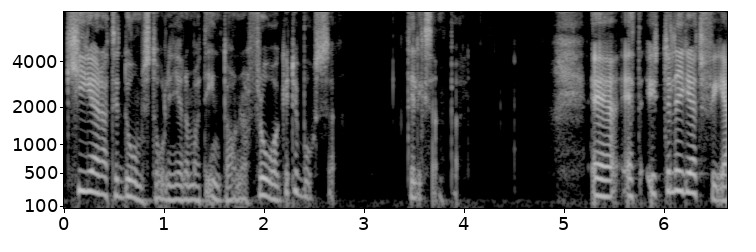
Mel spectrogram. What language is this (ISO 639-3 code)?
swe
